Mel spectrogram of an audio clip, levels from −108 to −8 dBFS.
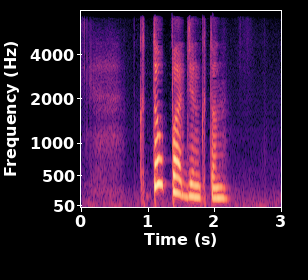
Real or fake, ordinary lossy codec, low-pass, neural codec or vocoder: fake; AAC, 32 kbps; 7.2 kHz; codec, 24 kHz, 0.5 kbps, DualCodec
